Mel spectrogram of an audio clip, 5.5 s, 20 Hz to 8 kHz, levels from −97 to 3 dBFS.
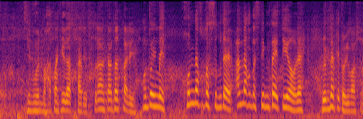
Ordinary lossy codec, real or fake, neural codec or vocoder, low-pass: none; fake; codec, 16 kHz, 1 kbps, FunCodec, trained on Chinese and English, 50 frames a second; none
